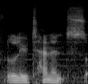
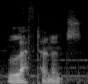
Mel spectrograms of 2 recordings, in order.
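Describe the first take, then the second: First: It is pronounced the American way, loo-tenants. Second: It is pronounced the British way, lef-tenants.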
